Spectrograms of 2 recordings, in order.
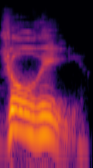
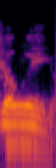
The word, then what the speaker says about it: Jolie: And by the way, apparently his name is not It's pronounced Jolie. That's what uh uh Enson said on Yamato Damashi. It's not Jolly. It's Jolie.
